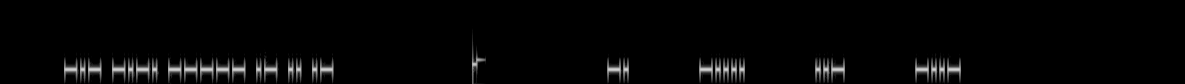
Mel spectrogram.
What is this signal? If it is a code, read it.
Morse code, heard as a keyed tone, about 30 wpm, spaced as for 17 wpm, 700 Hz. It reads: KC0AIA N6UX
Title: USA Call Signs - 6x Character Spacing - 30wpm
